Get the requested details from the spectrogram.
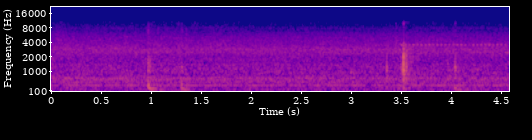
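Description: A jigsaw puzzle piece clicks softly onto a table.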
